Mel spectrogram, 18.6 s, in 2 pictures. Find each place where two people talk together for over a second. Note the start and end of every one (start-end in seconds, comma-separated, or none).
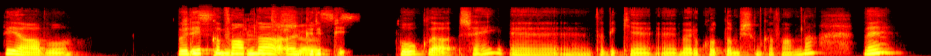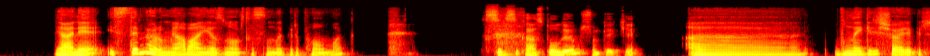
1.8-3.4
